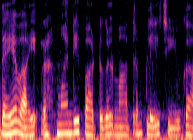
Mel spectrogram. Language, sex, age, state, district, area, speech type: Malayalam, female, 18-30, Kerala, Palakkad, rural, read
